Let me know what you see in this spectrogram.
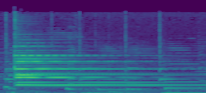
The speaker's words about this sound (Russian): В половине первого ночи Прабхупада снова позвонил в колокольчик.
